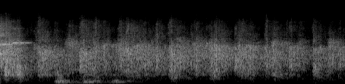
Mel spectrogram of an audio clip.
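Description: A crowd applauds steadily, a dense wash of clapping that holds at an even, fairly loud level throughout, with a few faint low voices beneath it.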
